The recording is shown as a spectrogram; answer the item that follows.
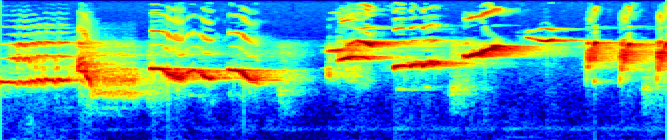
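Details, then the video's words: Chestnut-capped thrush, known locally as anis kembang, in a stretch of song: clear whistled slurs and trills, a lower drawn-out phrase followed by higher rising whistles and a buzzy ending. "Suara Kicauan Burung Terapi Anis Kembang"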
